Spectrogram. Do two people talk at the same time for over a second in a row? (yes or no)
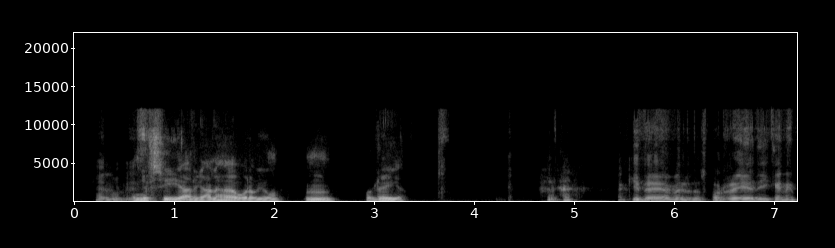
no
